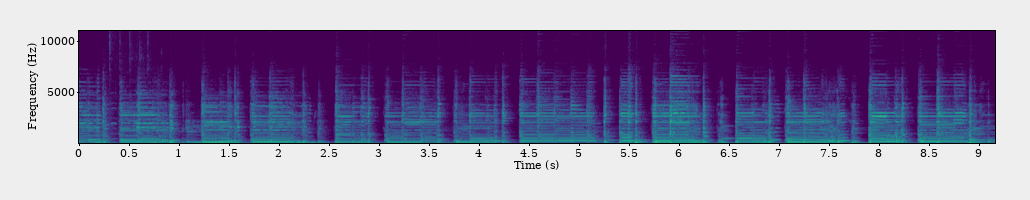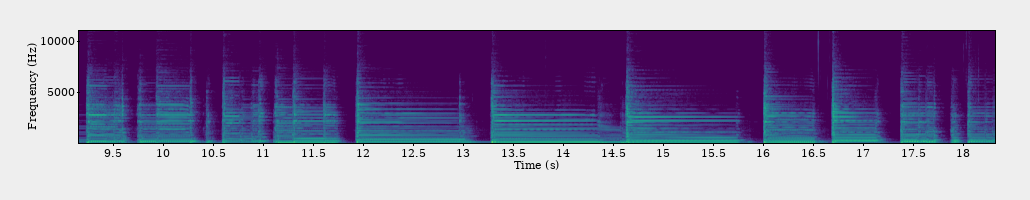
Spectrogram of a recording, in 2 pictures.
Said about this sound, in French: on se fait plaisir, on écoute euh, les deux guitares en solo.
